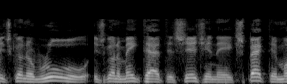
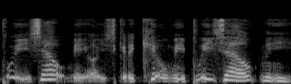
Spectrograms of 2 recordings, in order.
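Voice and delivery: mock tearful crying, very high-pitched pleading voice; 10 semitones higher than usual. Retelling a subway attack, imitating the woman's plea: imitating a woman crying. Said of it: "And she was crying".

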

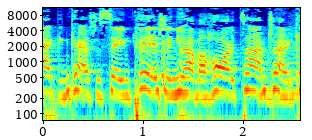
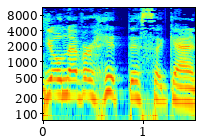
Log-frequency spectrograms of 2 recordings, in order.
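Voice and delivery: ordinary talk

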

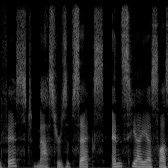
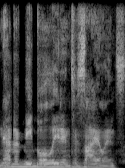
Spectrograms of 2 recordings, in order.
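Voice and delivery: very loud, rough, rasping belted delivery; 17 dB louder than usual. Repeating a quote after being asked to do the voice: Harvey Fierstein voice. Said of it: "I'm sad that you didn't do the voice".

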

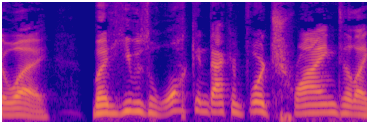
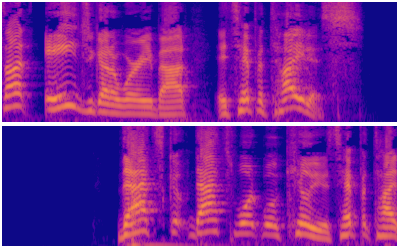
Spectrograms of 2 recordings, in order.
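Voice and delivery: mock, high-pitched, mild half-yelled rant; 5 semitones higher than usual. Recounting security work in Afghanistan, imitating a man's screaming: retelling a man screaming. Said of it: "And he's screaming".

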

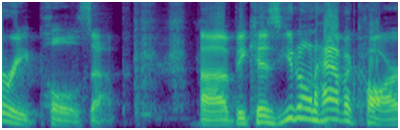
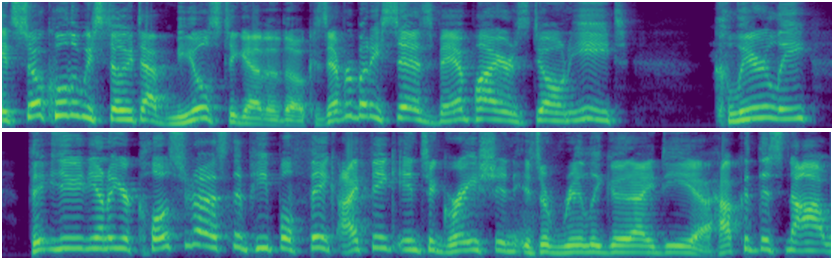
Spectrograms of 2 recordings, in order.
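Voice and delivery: raised, higher-pitched yell from a distance; 9 semitones higher than usual. Retelling what a man yells from where he is during a meal, retelling someone yelling. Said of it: "He's just like yelling from where he is".

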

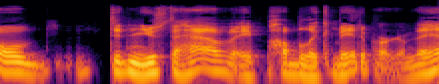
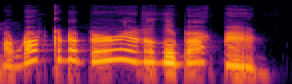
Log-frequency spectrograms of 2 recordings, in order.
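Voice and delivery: very high, creaky, raspy character voice. Doing an attempted Bane impression for the other speaker: Bane impression. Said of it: "That's not Bane".

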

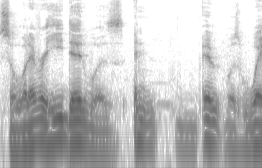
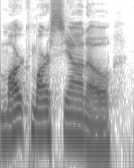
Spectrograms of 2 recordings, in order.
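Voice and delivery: loud, slow, drawn-out mocking delivery. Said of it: "this fucking clown is going".

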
